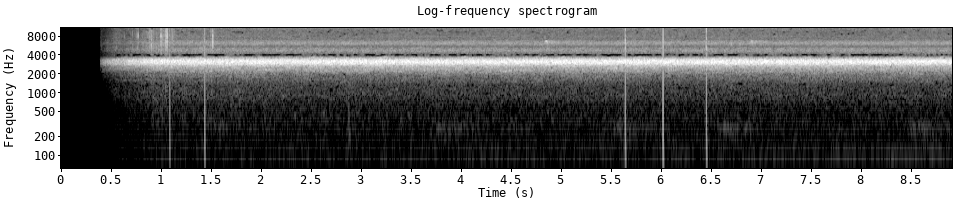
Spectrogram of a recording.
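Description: A dense spring peeper chorus forms a steady, shrill wall of high peeping that never lets up.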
